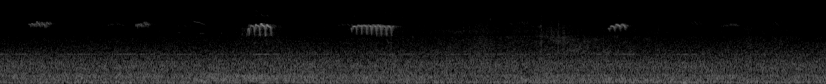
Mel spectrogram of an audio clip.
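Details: Waxwings in Banbury, Oxfordshire, on 3 January 2017 give thin, high, trilling calls in short bursts every second or so, over a steady background rumble of wind or traffic.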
